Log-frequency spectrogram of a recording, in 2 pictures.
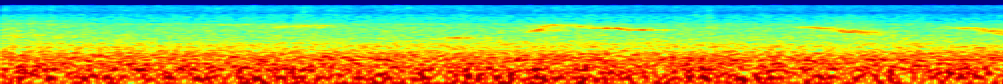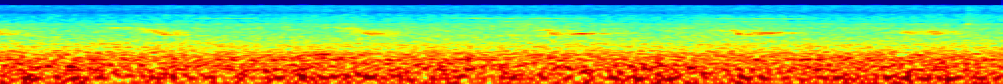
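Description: Steady low hiss with a small bird calling faintly behind it. From about two seconds in, the bird gives a run of short, high chirps that fall in pitch, about two a second.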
